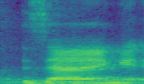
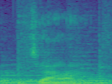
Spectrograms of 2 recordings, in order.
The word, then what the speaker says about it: Zhang: And I think if you want to be precise, Ella Zhang. Zhang is her last name. Okay, thank you for helping me my pronunciation. Yeah, it's with a Z, ZH, so I said Zhang.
